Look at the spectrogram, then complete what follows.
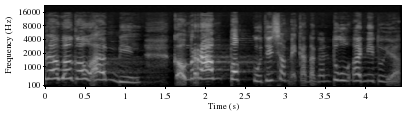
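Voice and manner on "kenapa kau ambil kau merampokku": put-on, high, mournful, grieving keening wail. Retelling a woman lamenting her husband, imitating a grieving wail. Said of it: "Dia meratap suaminya".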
